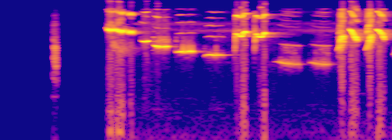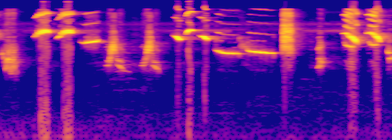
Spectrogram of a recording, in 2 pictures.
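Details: Sulingan from Mount Merapi in full, long-running song meant to lure tledekan birds: after a short pause, dense high whistled phrases, quick slurred notes and clicking chirps pour out almost without a break.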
